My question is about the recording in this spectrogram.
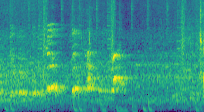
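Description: A few short, high-pitched vocal calls in quick succession, sliding up and down in pitch, over the first two and a half seconds, with music in the background.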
